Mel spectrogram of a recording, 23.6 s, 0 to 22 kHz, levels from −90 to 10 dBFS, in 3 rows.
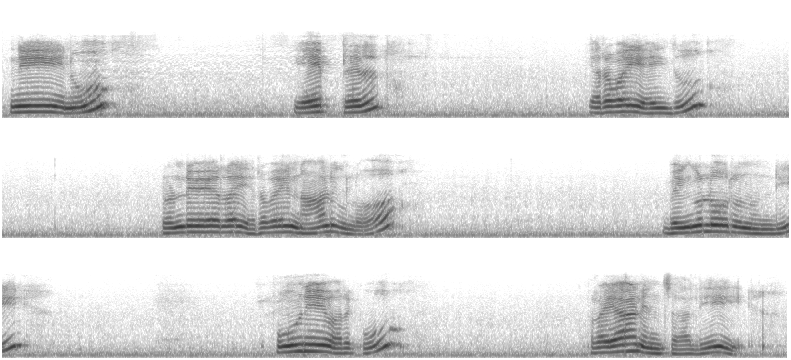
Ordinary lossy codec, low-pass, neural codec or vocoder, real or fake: Opus, 16 kbps; 7.2 kHz; vocoder, 44.1 kHz, 80 mel bands, Vocos; fake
